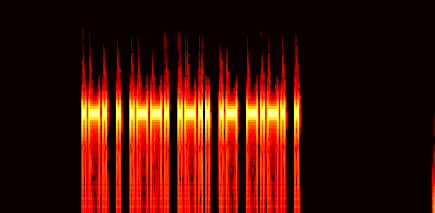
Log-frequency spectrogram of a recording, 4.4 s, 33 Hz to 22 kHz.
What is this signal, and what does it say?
Morse code, heard as a keyed tone, about 34 wpm, 700 Hz. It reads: REPLACE
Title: Seven Letter Words - 35wpm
